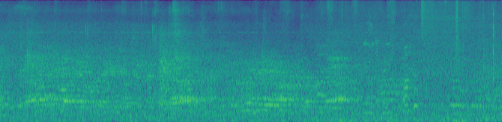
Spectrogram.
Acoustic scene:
subway station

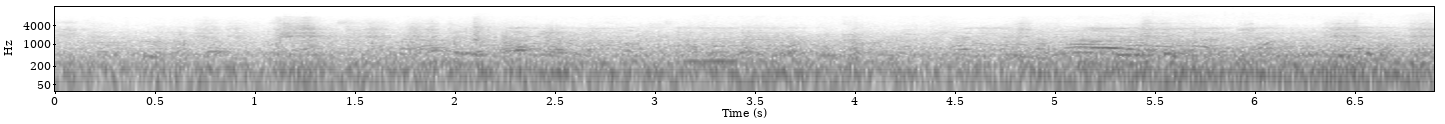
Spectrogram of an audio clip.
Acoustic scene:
crowded indoor space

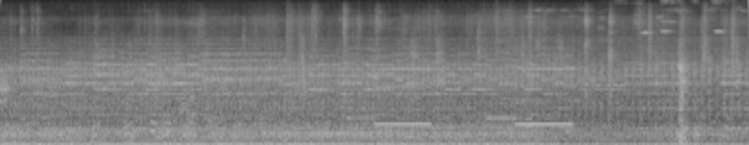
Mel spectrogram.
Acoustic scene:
bus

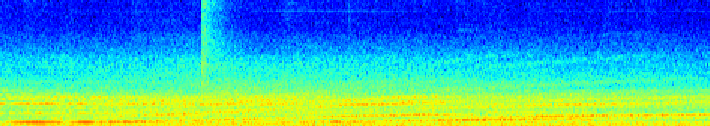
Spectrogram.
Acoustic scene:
subway station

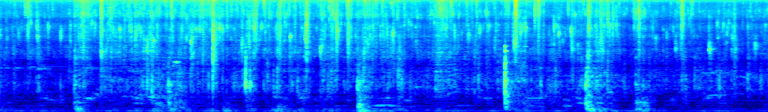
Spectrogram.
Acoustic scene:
kitchen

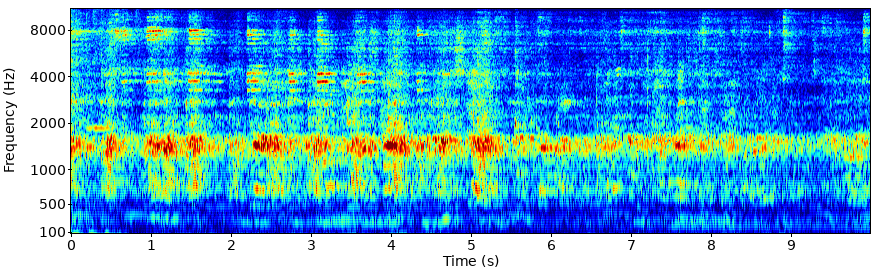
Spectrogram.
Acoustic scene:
cafe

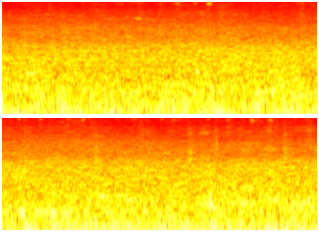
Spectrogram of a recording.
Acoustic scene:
residential area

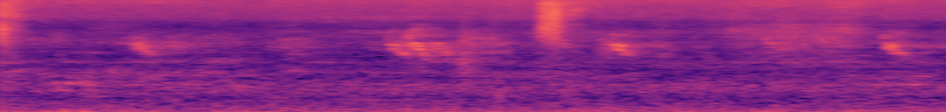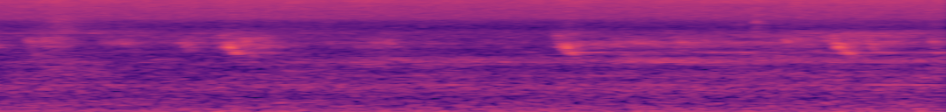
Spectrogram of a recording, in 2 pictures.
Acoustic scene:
park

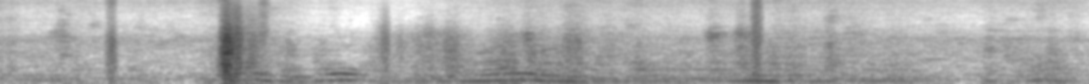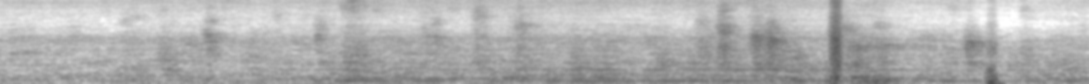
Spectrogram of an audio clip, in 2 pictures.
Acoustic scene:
restaurant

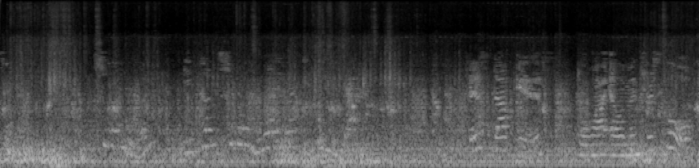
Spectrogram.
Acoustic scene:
bus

